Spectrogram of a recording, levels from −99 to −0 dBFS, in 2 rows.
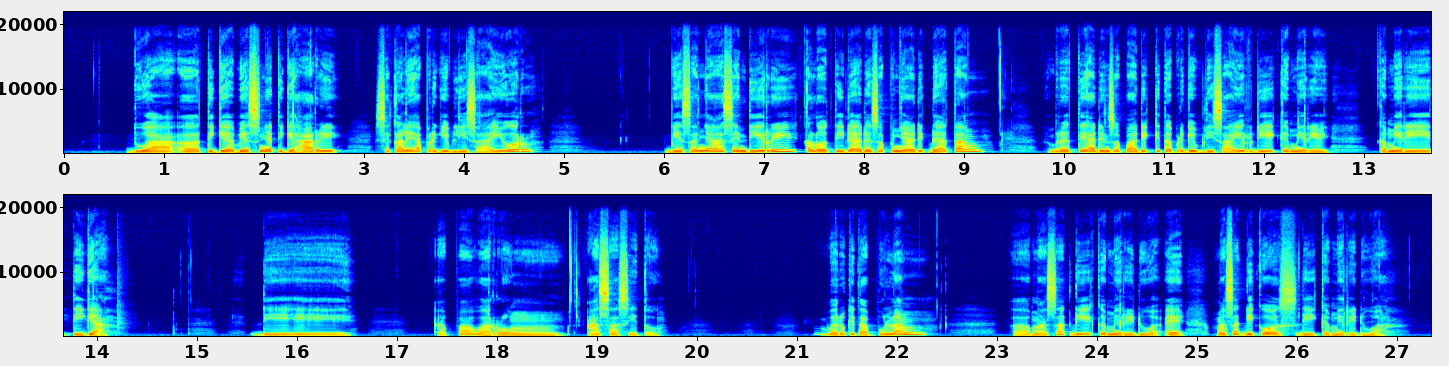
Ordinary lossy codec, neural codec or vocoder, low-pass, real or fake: none; none; 19.8 kHz; real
